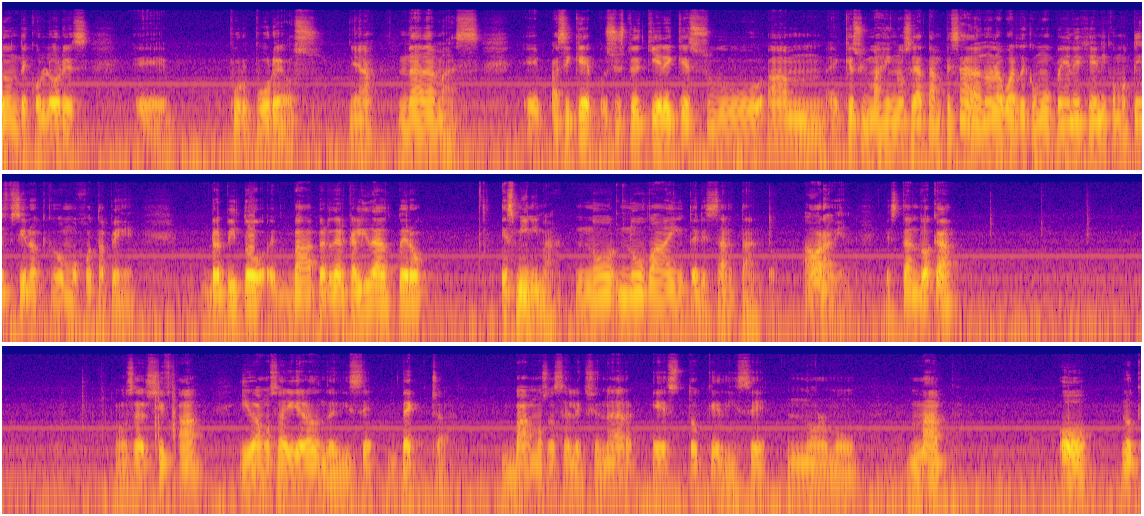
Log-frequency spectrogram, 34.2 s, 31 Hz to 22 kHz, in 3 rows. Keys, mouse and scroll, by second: 17.5 click, 19.1-21.3 middle drag, 21.3 scroll up 1, 21.8 middle click, 22.7-23.3 scroll down 2, 23.3 middle click, 24.3 shift+a.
